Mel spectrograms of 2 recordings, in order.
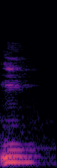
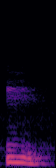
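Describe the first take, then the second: First: The vowel is a plain i with spread lips. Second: The vowel is an i said with rounded lips. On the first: "então eu falo I mesmo" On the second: "Eu faço a boca de U e falo I"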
